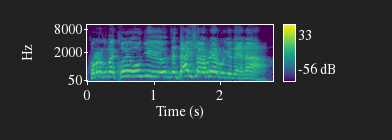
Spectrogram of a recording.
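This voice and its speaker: Guy doing a pushy kansai café customer, really high-pitched voice, keeps threatening the staff. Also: brisk, fairly bright tone. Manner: blustering, threatening, keeps saying "you". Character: loud bullying middle-aged male café customer. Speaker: comedian. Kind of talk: comedy sketch.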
